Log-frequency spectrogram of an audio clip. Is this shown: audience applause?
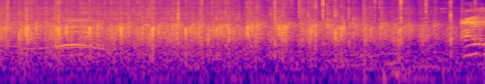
yes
